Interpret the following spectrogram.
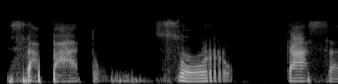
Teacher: Nosotros lo pronunciamos como si fuese una S, pero es por el ceseo. Lo que le corresponde en el plano fonológico es la interdental, o sea, con este símbolo, ¿no?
